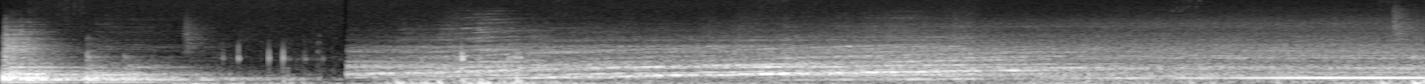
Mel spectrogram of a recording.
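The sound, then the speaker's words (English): Air filtration machinery in an underground nuclear-era shelter is switched on, starting as a steady droning hum that briefly dips, then rises in pitch as the machinery spins up into a sustained whining roar. “Our guide here has just turned on the air filters to give you an idea of the type of noise that people who stayed down here would have to live with”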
